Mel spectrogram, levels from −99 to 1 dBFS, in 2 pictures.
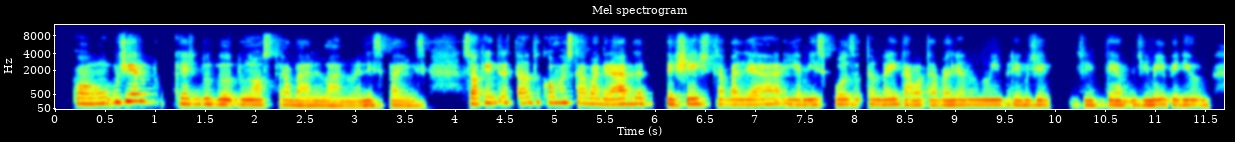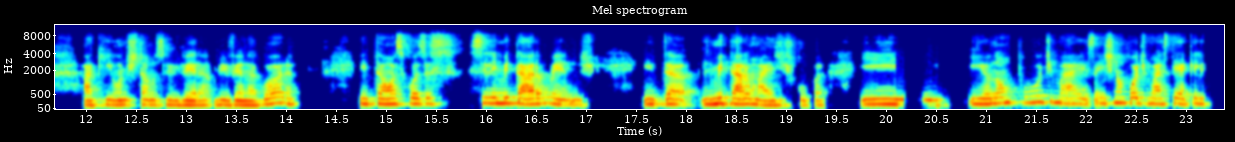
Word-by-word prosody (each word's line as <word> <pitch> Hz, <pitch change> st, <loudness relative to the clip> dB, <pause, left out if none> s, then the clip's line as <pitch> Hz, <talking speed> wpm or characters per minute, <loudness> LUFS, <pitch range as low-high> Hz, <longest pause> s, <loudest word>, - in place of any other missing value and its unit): com 180 Hz, 0 st, +1 dB
o 225 Hz, -, +2 dB
dinheiro 255 Hz, +2 st, +6 dB, 0.2 s
que 175 Hz, -, -2 dB
é -, -, +3 dB
gen 160 Hz, 0 st, -5 dB
do 165 Hz, 0 st, +1 dB
do 155 Hz, 0 st, +4 dB
do 150 Hz, -, 0 dB
nosso 150 Hz, 0 st, +1 dB
trabalho 130 Hz, -2 st, -1 dB
lá, 120 Hz, -2 st, -2 dB
não 120 Hz, 0 st, -4 dB
é, 120 Hz, -, -4 dB
nesse 135 Hz, 0 st, 0 dB
país. 125 Hz, -2 st, -4 dB, 0.4 s
Só 175 Hz, -2 st, +2 dB
que 190 Hz, -, -1 dB
entretanto, 200 Hz, 0 st, -3 dB
como 205 Hz, 0 st, -1 dB
eu -, -, +3 dB
estava 185 Hz, -4 st, -1 dB
grávida, 170 Hz, +2 st, +2 dB, 0.2 s
deixei 160 Hz, +1 st, +3 dB
de 165 Hz, 0 st, -4 dB
trabalhar 150 Hz, +1 st, -2 dB
e 155 Hz, -1 st, -2 dB
a -, -, -2 dB
minha 150 Hz, +1 st, +1 dB
esposa 155 Hz, 0 st, -3 dB
também 150 Hz, 0 st, 0 dB
estava 145 Hz, -2 st, -2 dB
trabalhando 140 Hz, +1 st, -1 dB
num 145 Hz, 0 st, +1 dB
emprego 145 Hz, -1 st, 0 dB
de 140 Hz, 0 st, -2 dB, 0.2 s
de 140 Hz, -1 st, -3 dB
temp 135 Hz, -1 st, -1 dB
de 140 Hz, 0 st, -1 dB
meio 150 Hz, +2 st, +3 dB
período 145 Hz, -1 st, -1 dB, 0.4 s
aqui 140 Hz, +2 st, -1 dB
onde 145 Hz, +1 st, +2 dB
estamos 145 Hz, -1 st, -3 dB
vivera 140 Hz, -1 st, +2 dB
vivendo 140 Hz, -1 st, +3 dB
agora, 165 Hz, +5 st, 0 dB, 0.6 s
então 170 Hz, 0 st, +3 dB
as 170 Hz, -, +1 dB
coisas 180 Hz, 0 st, -2 dB, 0.2 s
se 195 Hz, -, -5 dB
limitaram 190 Hz, -2 st, +4 dB
menos, 150 Hz, -4 st, -2 dB, 0.6 s
então 165 Hz, 0 st, 0 dB
limitaram 170 Hz, +1 st, +5 dB
mais, 135 Hz, -2 st, +1 dB
desculpa. 140 Hz, +1 st, -8 dB, 0.4 s
Eh, 165 Hz, +1 st, +4 dB, 0.7 s
e 175 Hz, -, 0 dB
eu 170 Hz, 0 st, +4 dB
não 195 Hz, +3 st, +1 dB
pude 215 Hz, +2 st, -3 dB
mais, 175 Hz, -5 st, -2 dB
a -, -, -4 dB
gente 185 Hz, +2 st, -3 dB
não 205 Hz, 0 st, +1 dB
pôde 190 Hz, -1 st, -2 dB
mais 170 Hz, -1 st, 0 dB
ter 180 Hz, +1 st, -3 dB
aquele 170 Hz, 0 st, -3 dB
155 Hz, 180 wpm, -22 LUFS, 140-175 Hz, 0.7 s, dinheiro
